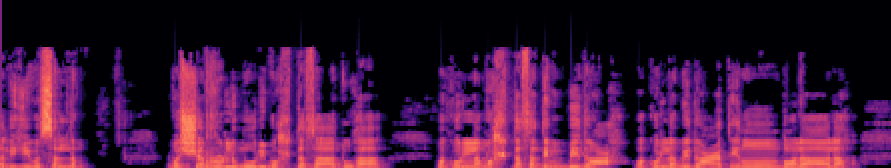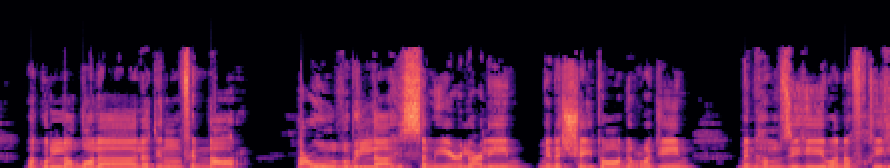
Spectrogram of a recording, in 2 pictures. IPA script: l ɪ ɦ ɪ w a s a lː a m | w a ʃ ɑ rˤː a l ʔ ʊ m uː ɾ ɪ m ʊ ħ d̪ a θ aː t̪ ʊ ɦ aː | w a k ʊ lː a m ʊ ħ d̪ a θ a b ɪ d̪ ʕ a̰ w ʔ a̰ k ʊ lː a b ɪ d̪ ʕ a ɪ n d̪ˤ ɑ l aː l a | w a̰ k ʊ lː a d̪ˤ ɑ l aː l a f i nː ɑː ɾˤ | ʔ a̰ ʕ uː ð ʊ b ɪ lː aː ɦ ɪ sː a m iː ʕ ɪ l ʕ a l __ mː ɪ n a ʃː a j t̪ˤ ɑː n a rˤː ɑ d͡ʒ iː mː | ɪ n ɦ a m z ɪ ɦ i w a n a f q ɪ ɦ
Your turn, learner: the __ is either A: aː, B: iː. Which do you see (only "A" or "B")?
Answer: B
